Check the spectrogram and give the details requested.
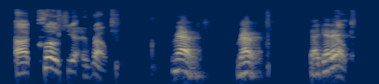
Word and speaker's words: Rauch: Did I pronounce that right? Rauch? Close, yeah, Rauch.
